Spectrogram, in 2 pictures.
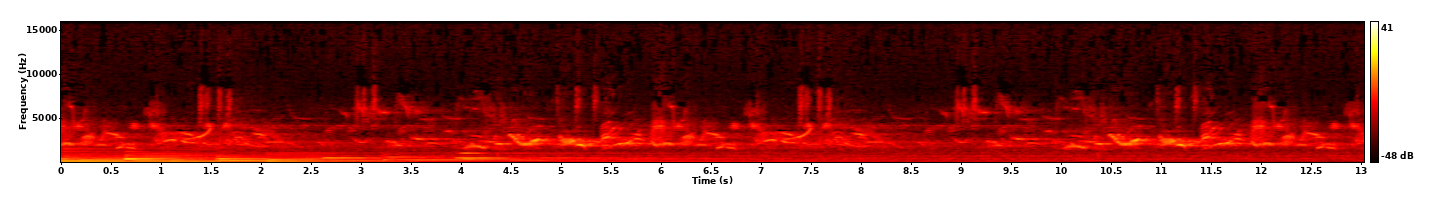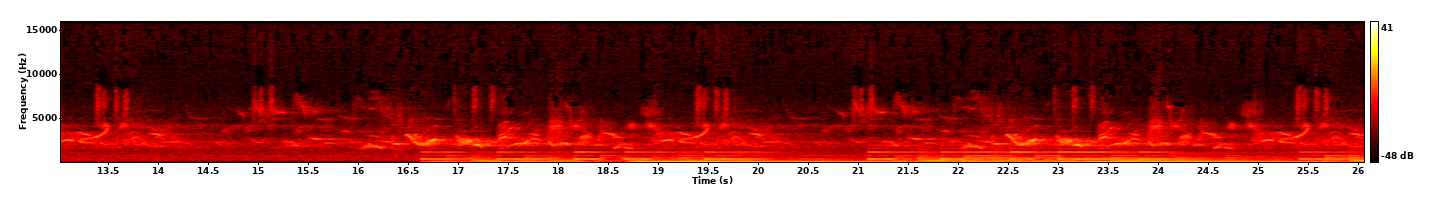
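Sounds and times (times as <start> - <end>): soft piano notes: 0.0 - 12.4, 16.6 - 26.0
songbirds chirping and trilling: 0.0 - 26.0.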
